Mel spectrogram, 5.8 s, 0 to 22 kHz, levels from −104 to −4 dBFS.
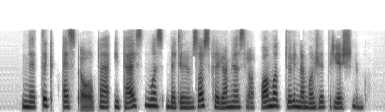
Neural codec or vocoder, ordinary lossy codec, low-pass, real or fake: codec, 16 kHz, 0.5 kbps, FreqCodec, larger model; MP3, 48 kbps; 7.2 kHz; fake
